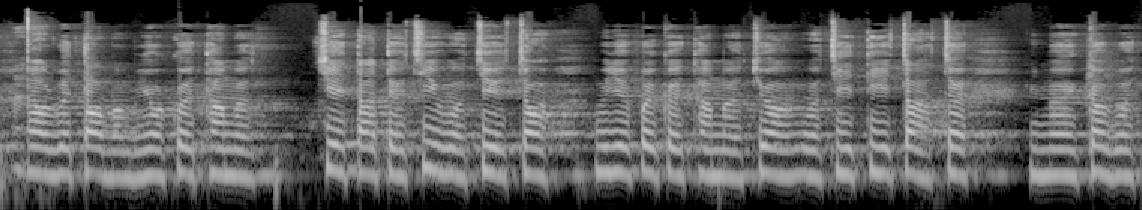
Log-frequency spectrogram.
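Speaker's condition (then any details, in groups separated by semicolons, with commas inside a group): Hearing impairment; converses orally with host without interpreter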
